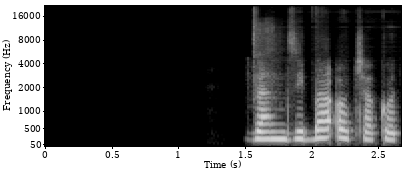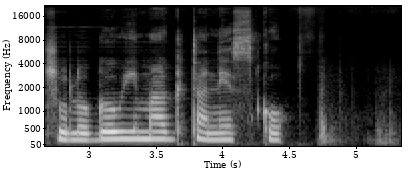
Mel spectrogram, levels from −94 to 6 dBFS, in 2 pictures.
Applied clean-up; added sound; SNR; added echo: neural mask model DeepFilterNet 3.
